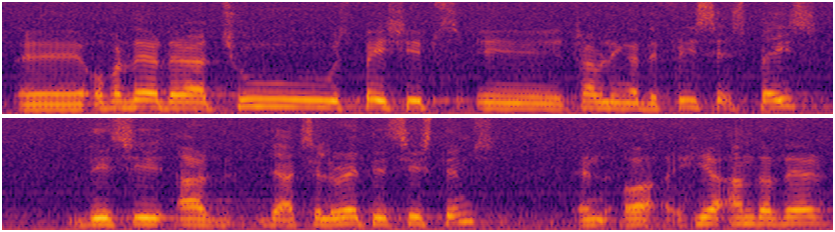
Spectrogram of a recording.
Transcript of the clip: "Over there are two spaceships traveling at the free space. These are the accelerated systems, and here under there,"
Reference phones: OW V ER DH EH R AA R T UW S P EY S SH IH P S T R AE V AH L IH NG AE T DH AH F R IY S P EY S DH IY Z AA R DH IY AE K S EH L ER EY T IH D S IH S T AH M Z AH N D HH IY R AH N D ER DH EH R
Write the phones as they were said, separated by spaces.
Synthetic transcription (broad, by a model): OW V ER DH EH R AA R T UW S P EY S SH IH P S T R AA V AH L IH NG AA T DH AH F R IY S P EY S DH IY S AA R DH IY AE K S EH L ER EY T IH D S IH S T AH M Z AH N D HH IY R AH N D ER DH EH R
